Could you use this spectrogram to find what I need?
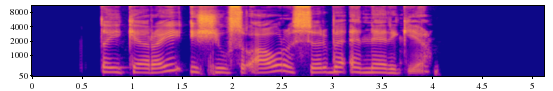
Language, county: Lithuanian, Vilnius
